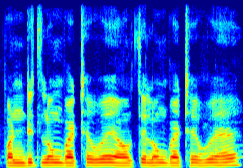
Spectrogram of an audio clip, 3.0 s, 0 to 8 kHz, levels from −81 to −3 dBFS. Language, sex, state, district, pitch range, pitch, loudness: Hindi, male, Chhattisgarh, Raipur, 135-145 Hz, 145 Hz, -17 LUFS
